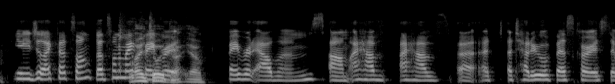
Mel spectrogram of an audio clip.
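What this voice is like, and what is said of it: Australian accent. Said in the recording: “when I listen back to myself, I'm like, oh my god, I sound so Australian”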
